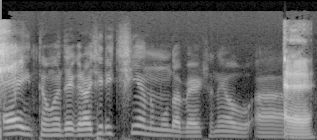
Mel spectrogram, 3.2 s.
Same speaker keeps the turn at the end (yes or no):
yes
